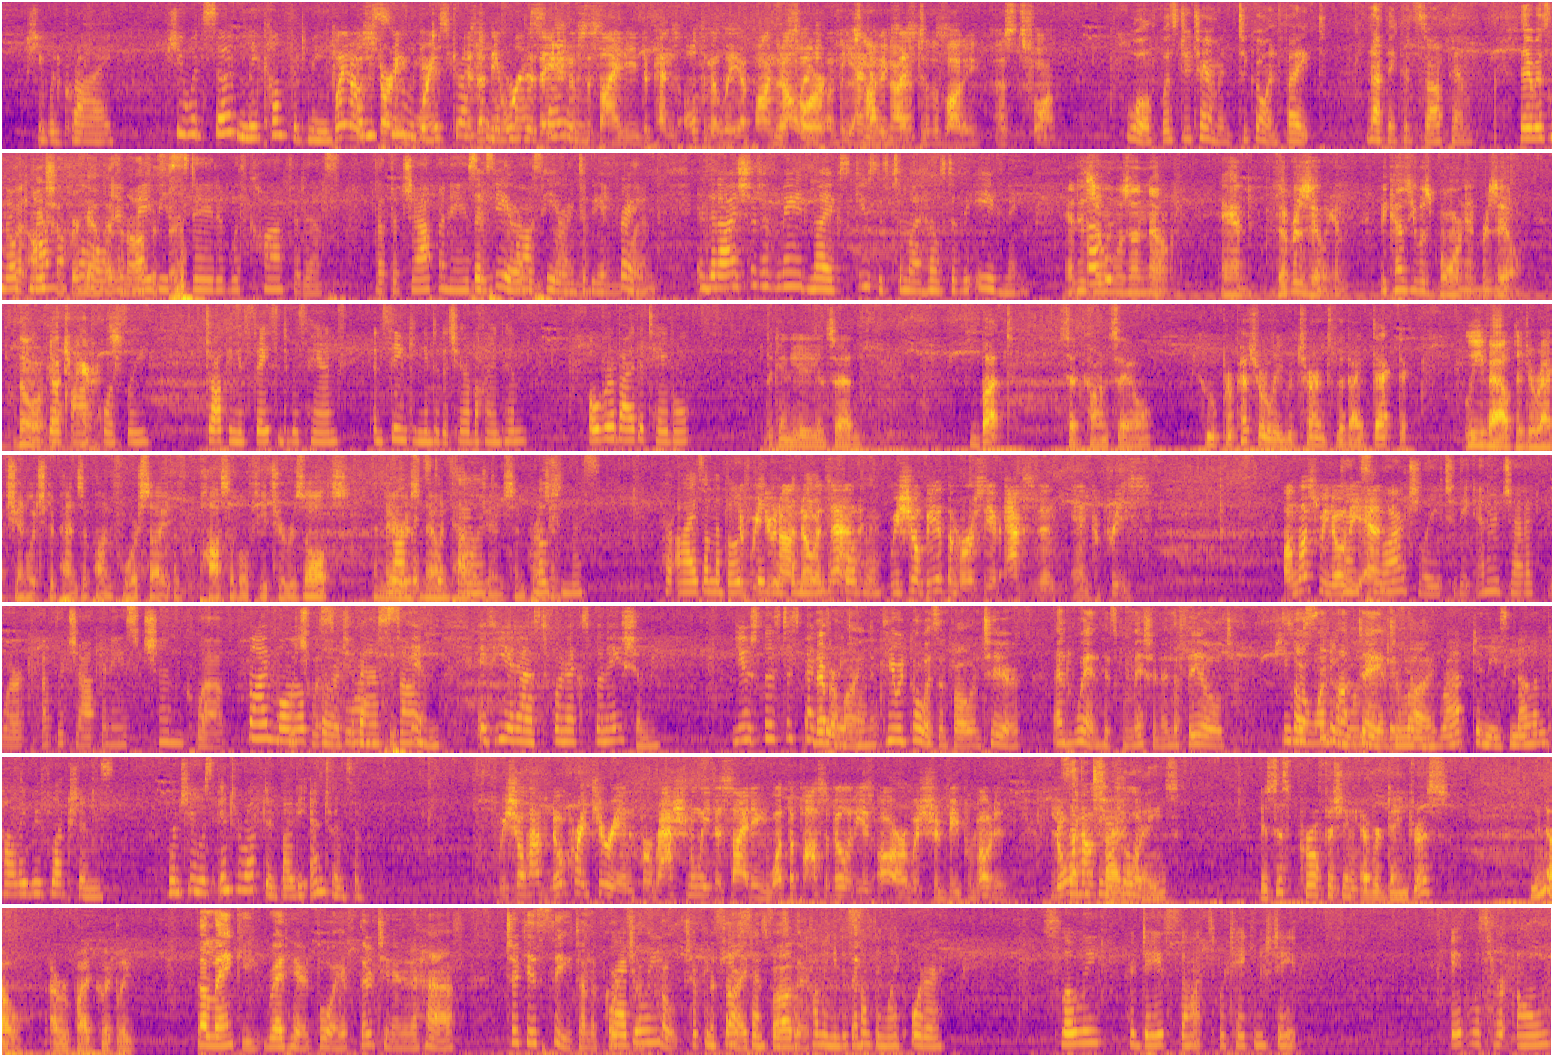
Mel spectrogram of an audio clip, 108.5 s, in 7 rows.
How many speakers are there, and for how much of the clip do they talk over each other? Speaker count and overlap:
10, about 21%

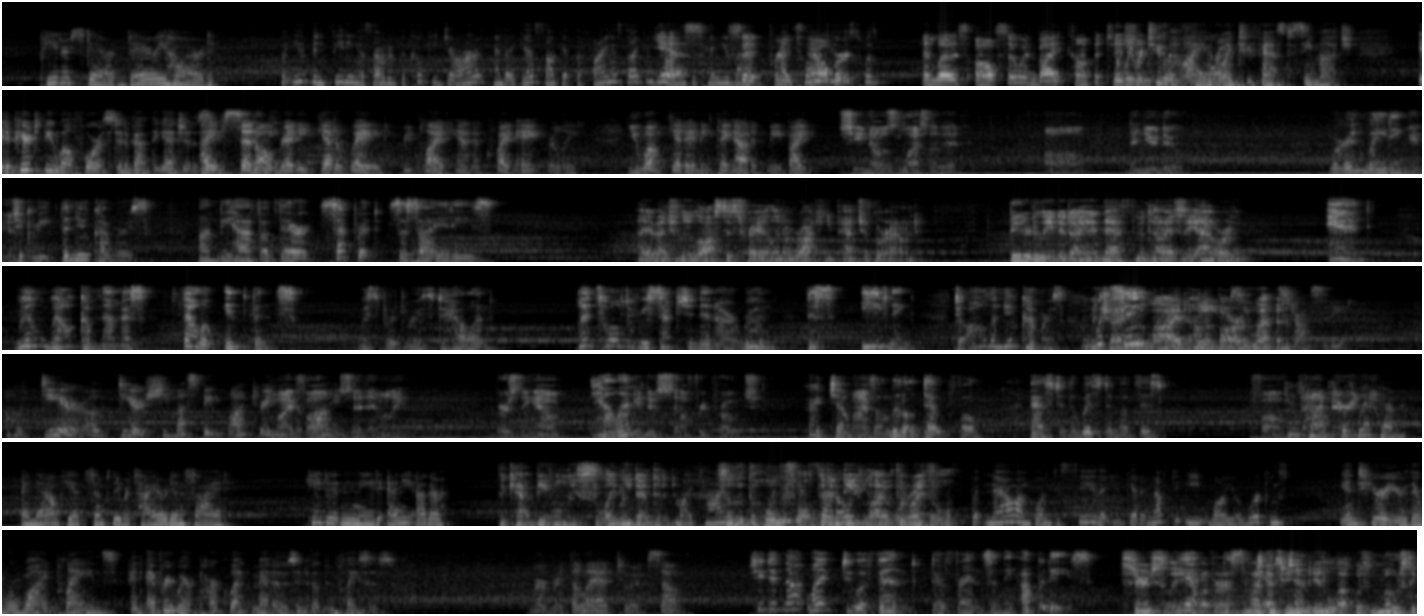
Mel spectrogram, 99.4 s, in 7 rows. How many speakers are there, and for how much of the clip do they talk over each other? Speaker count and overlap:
8, about 18%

